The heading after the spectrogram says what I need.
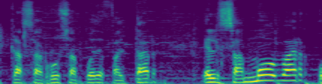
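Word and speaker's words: самовар: rusa puede faltar el samovar pronunciado en ruso el sama bar se traduce como auto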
